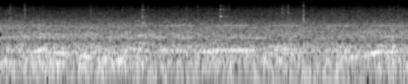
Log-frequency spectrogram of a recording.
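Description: Steady city-street background noise: a low traffic hum with faint, indistinct voices.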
